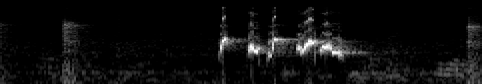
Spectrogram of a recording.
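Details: A red-whiskered bulbul's morning song, used to train other bulbuls, including wild-caught birds: a quick burst of five or six bright, liquid whistled notes in under a second, with faint background noise before and after.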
